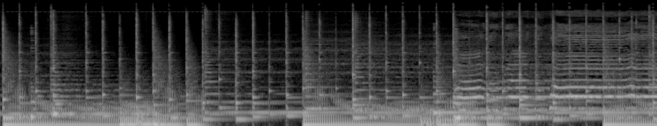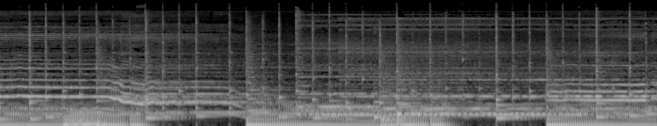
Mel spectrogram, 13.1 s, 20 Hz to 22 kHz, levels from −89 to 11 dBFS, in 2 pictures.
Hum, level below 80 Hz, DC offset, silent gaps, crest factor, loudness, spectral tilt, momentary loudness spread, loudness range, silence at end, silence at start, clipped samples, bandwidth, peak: none; -26 dBFS; under 0.1%; none; 18 dB; -24 LUFS; -5.5 dB/octave; 7 LU; 4 LU; 0 s; 0 s; under 0.1%; 17.5 kHz; -6 dBFS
